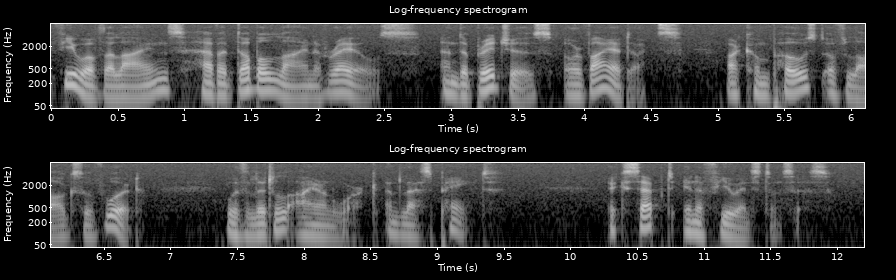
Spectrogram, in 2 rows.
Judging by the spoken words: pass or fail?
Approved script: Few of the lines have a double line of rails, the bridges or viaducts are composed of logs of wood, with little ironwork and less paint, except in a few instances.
fail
